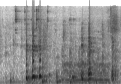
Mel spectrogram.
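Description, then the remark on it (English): A dog belonging to someone's brother whimpers and lets out short, high yips, several excited whines rising and falling in quick succession with no one talking. “These are his brother's dogs.”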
